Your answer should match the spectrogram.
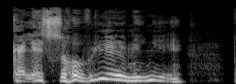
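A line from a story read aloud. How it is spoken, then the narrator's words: Witch's whisper. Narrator (Russian): прошептала ведьма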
